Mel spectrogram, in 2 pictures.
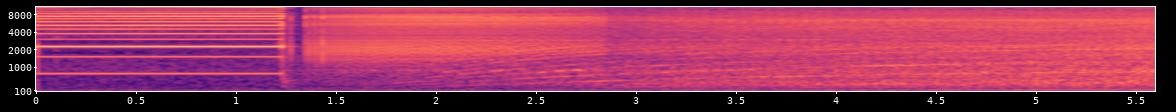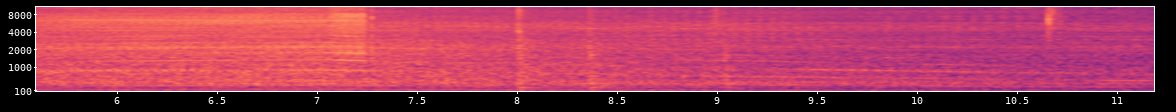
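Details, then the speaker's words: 2002 Jeep Liberty 3.7L with an overheating complaint, radiator fan fed 12 volts and ground directly at its connector: it spins up with a rising whir to a steady, even rush of air, no grinding or rattle. Fan motor works normally. "so our radiator fan is working. Okay, now that we know that the fan actually works by controlling it over here at the connector with the power and ground, we have to go and check everything else before the fan."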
